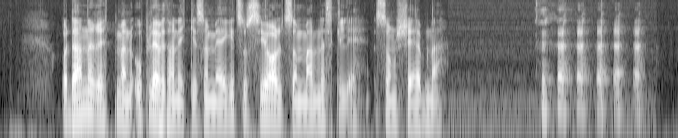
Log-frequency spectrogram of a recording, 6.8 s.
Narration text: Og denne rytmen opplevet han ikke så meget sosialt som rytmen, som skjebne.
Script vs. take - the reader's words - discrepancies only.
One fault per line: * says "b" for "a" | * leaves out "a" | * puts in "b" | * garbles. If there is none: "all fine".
* says "menneskelig" for "rytmen"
